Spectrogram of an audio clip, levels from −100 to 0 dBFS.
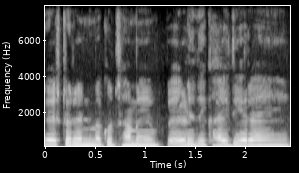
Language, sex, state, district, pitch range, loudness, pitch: Hindi, male, Chhattisgarh, Sarguja, 155-165 Hz, -15 LUFS, 155 Hz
